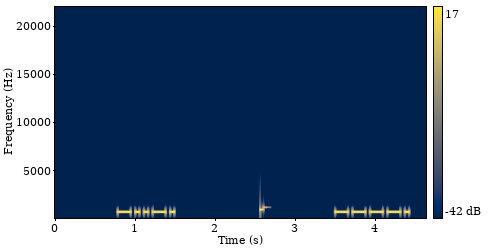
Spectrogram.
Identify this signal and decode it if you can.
Morse code, heard as a keyed tone, about 22 wpm, 700 Hz. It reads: / 9
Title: Single Character (Letter:Number:Punctuation:Prosign) Alt 22wpm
